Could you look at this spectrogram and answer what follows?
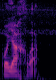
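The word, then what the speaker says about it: Goyahkla: Others argue that it was just a Mexican nickname, or even the mispronunciation of his actual name, Goyacla. He was, in fact, that's how his name was really said, or rather, the nickname was really founded upon.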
